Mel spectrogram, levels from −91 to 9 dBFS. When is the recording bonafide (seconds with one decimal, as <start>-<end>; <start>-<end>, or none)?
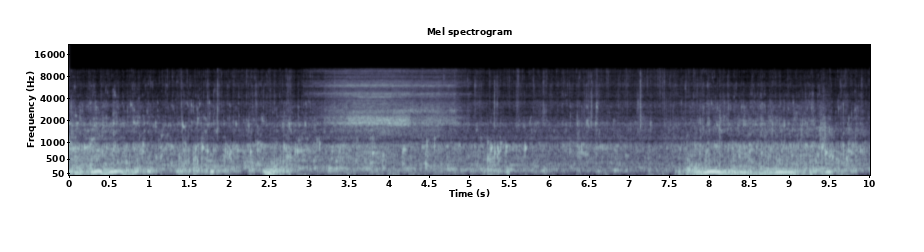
0.0-10.0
